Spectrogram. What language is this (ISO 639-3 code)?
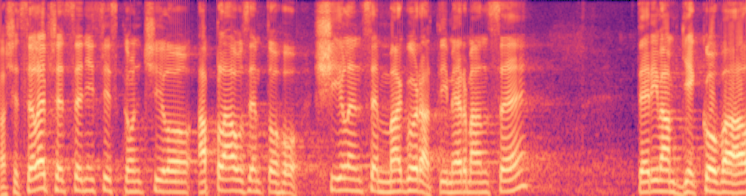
ces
